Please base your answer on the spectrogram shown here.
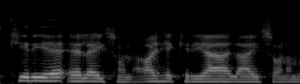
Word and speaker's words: Kyrie eleison: Okay, so it's Kyrie eleison. I hear Kyrie eleison. I'm like, there's no alpha. Go say Kyrie eleison to a Greek person. They're just gonna laugh.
